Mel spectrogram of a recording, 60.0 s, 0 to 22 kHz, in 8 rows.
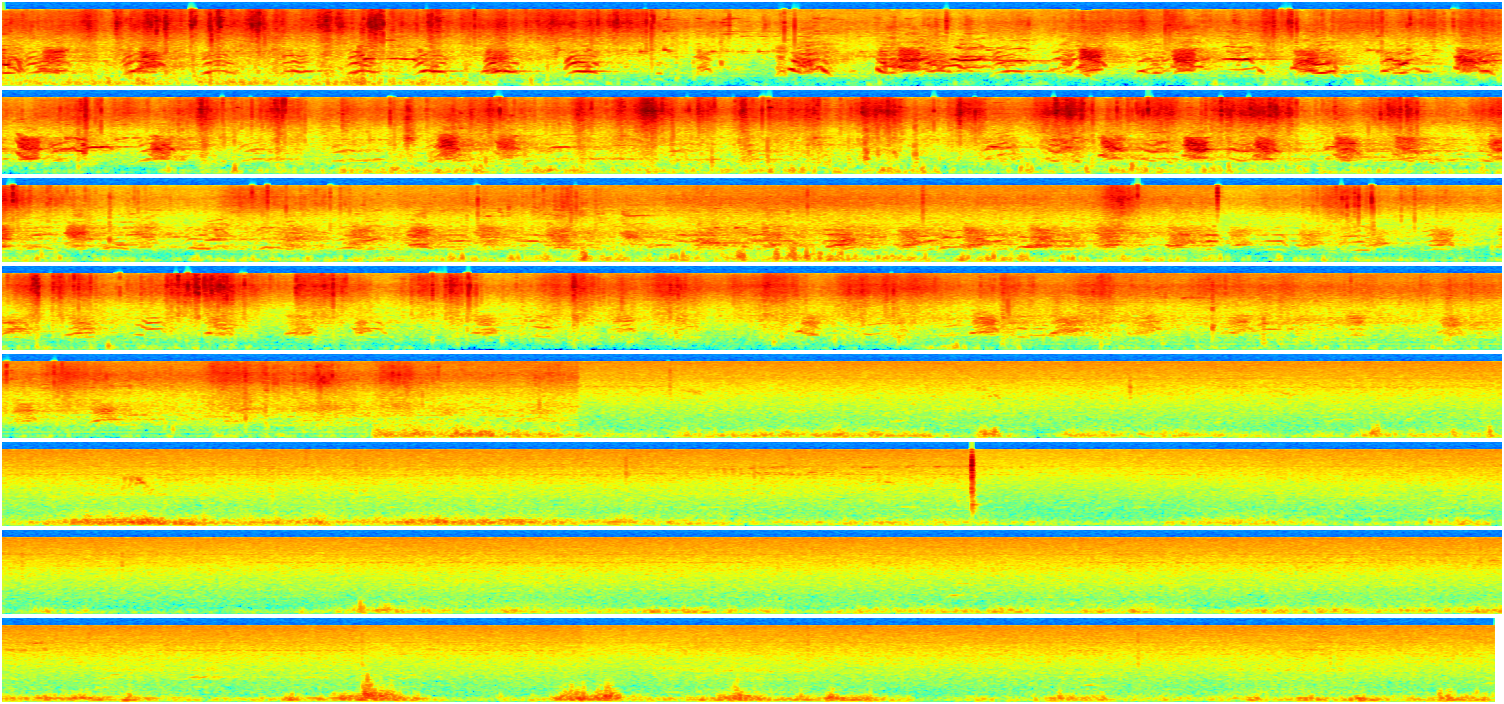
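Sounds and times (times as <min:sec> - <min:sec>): dogs baying and yelping: 0:00.0 - 0:32.9.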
